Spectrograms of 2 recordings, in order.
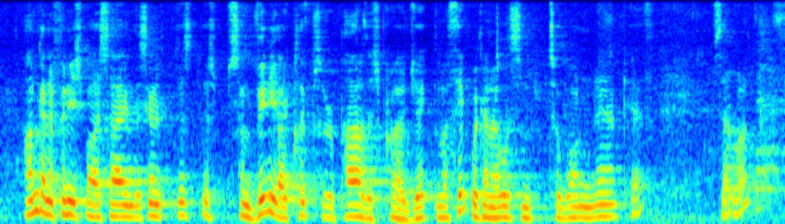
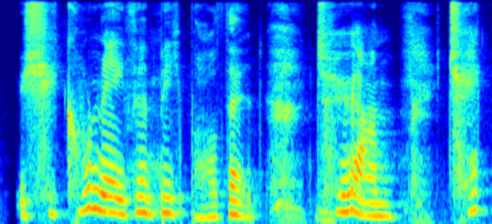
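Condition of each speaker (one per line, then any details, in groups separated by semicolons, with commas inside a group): No condition
Acquired brain injury; hospitalized about 5 months after injury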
